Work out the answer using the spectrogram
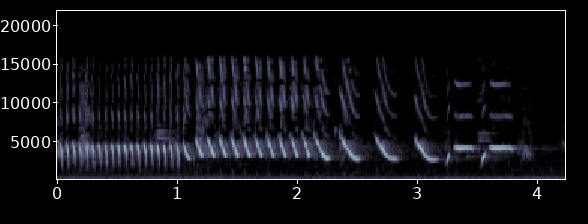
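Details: Canary in full song: a rapid pulsing trill of evenly repeated notes runs for about a second, then switches to slower falling whistles and a few clear level tones.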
